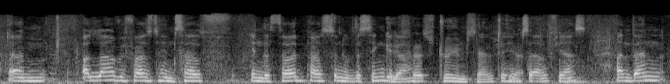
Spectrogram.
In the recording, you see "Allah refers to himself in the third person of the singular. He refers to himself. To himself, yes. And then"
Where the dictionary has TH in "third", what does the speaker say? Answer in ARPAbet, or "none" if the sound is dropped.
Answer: TH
